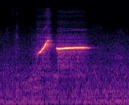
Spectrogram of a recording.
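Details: A common hill myna, kept as a talking bird, gives a quick upswept note followed by a pure sustained whistle lasting under half a second, against faint low hum.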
